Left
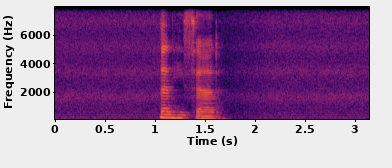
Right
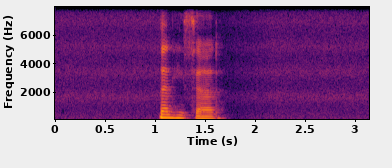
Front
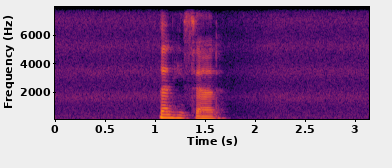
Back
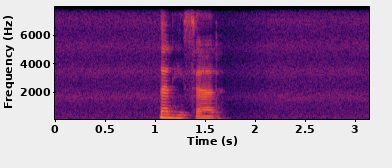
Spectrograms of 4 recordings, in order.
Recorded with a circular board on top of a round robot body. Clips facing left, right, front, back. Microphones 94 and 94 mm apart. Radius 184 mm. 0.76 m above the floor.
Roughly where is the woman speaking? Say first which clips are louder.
Right 8 dB, front 2 dB; right.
